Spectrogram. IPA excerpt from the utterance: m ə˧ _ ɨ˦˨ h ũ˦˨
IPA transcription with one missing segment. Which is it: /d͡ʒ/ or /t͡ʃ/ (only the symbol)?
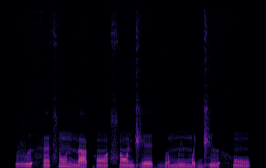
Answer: d͡ʒ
